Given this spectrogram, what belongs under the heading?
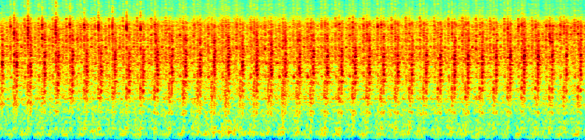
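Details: Hyundai Creta engine idling with a sharp, steady metallic knock about three and a half times a second; engine knocking, and the engine is to be opened.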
